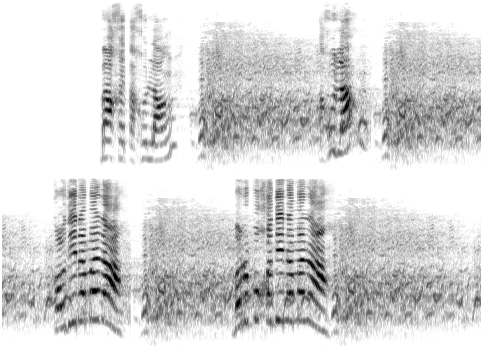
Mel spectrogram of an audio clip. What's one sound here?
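A young woman sings close by with animation.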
